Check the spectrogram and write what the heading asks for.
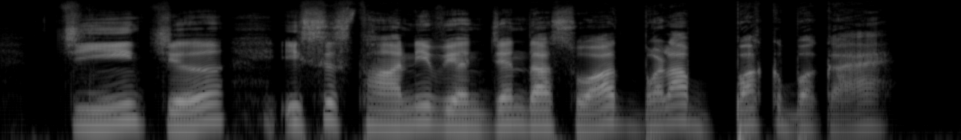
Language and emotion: Dogri, disgusted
